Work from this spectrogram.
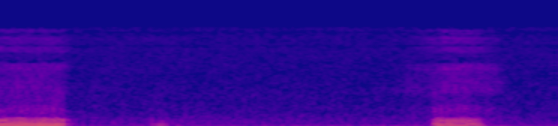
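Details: German Shepherd asleep and snoring: a low, grinding snore at the start, a faint short snort near one second, then a second rasping snore about three seconds in, quiet room otherwise.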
